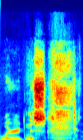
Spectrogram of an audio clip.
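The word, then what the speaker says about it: Wyrdness: Basically, the weirdness, which is spelled W-Y-R-D-ness or weirdness, some overarching dark looming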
